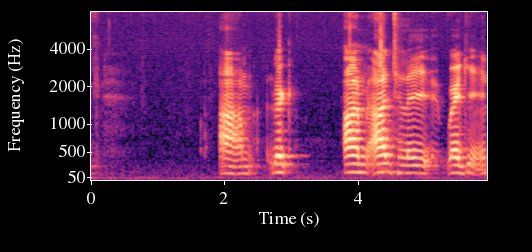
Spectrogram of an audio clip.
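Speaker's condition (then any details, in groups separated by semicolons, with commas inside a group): Cerebral palsy; speech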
